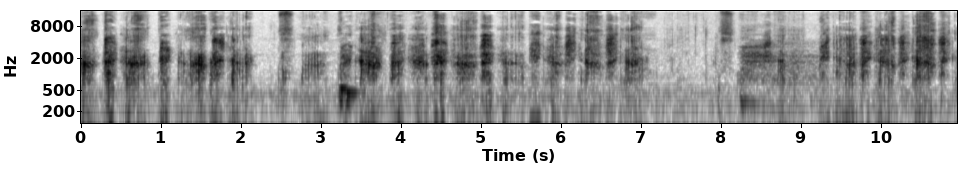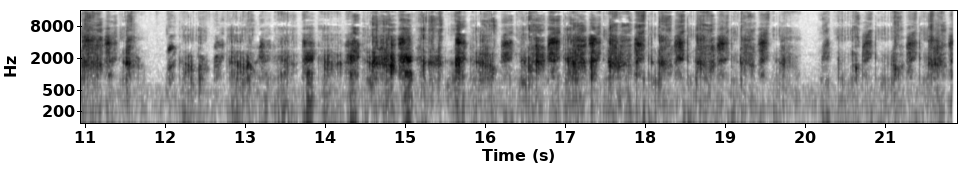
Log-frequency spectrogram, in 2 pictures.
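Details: Small dog Sammy gives repeated harsh, snorting coughing bursts with rough, growl-like breaths between them.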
